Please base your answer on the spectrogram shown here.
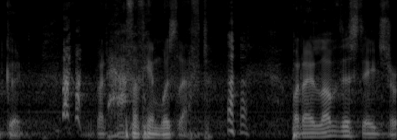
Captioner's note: laughing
